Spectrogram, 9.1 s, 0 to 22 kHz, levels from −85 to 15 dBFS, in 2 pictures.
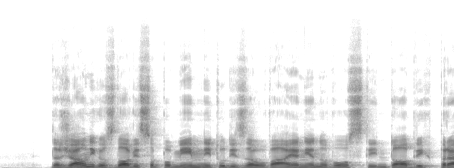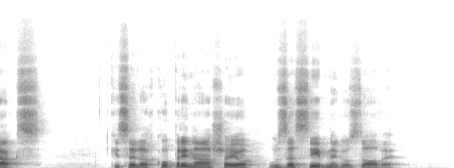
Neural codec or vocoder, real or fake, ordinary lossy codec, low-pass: none; real; none; 19.8 kHz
